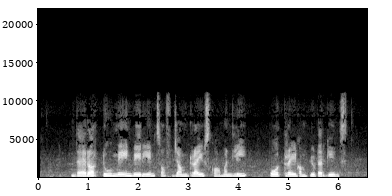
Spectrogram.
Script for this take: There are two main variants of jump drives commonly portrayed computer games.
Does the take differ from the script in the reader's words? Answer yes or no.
no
